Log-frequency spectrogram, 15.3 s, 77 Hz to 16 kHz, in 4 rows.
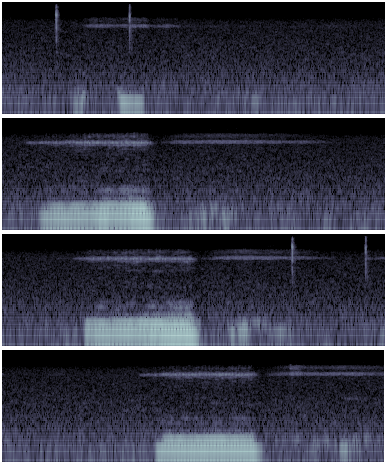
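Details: Sleeping dog filmed with a thermal camera before it wakes: snoring, three loud, low rattling snores about four seconds apart (roughly 14 a minute), over quiet room noise with faint clicks.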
